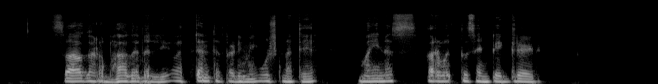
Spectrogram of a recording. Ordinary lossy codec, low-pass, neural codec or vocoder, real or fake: none; 10.8 kHz; codec, 24 kHz, 1 kbps, SNAC; fake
